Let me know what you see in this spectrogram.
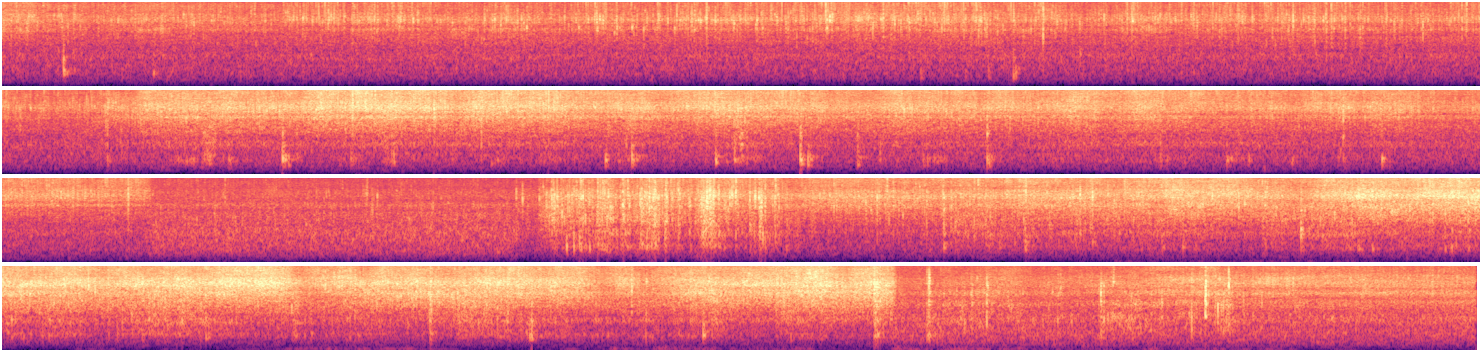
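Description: Chopped red chilies sizzling in hot oil in a wok, stirred with a wooden spatula that scrapes and taps against the pan. The sizzle grows louder about eight seconds in and again a little past halfway.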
